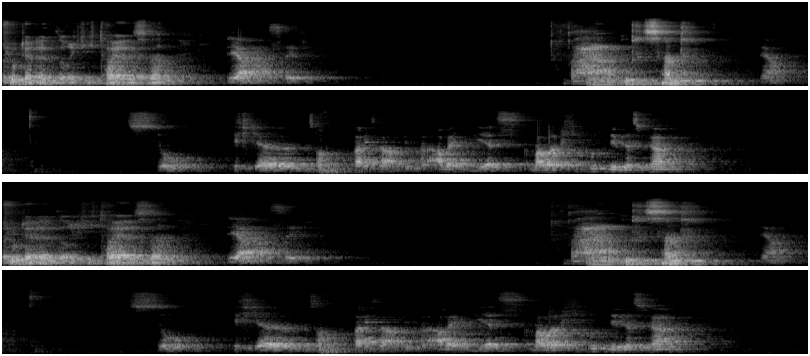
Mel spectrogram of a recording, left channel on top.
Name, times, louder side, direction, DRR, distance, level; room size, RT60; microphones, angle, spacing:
voice 1, 0.0-1.7 5.8-6.9 11.3-11.4, equal, 45° left, 3 dB, 0.9 m, -24 dB
voice 2, 2.2-3.0 5.7-6.0 7.6-7.8 9.3-9.9 10.4-11.3 11.6-12.0 12.2-13.8 14.1-14.8, left 1 dB, 75° left, 1 dB, 1.3 m, -29 dB
9.8 x 4.9 x 3.2 m, 1.2 s
head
